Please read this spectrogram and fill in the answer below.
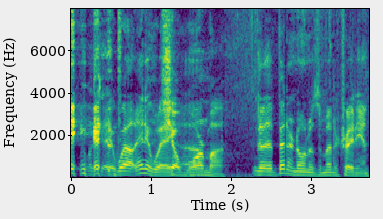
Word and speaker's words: shawarma: Also, National Shawarma Day.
